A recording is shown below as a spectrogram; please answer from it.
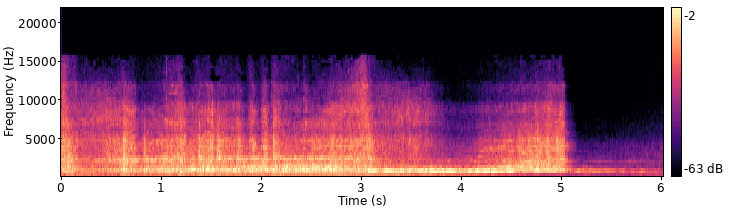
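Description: Documentary sound design under space footage: a loud rushing noise with a few held tones over it, with music, cutting off about five seconds in and leaving a faint held tone.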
